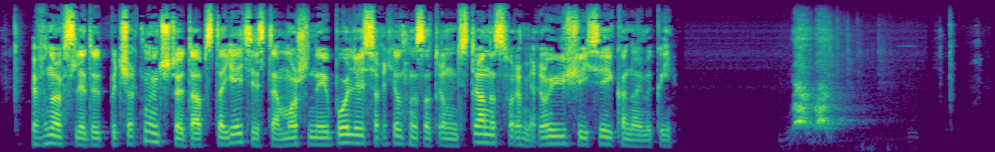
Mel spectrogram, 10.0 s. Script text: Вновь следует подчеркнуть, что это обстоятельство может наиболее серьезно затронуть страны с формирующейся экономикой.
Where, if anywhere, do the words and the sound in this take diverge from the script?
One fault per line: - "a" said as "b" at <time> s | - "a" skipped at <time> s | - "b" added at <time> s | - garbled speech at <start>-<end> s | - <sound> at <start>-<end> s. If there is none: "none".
- bark at 7.8-9.2 s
